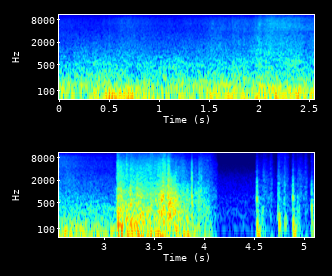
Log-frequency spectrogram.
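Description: Wind rushes loudly past during a parachute descent.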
